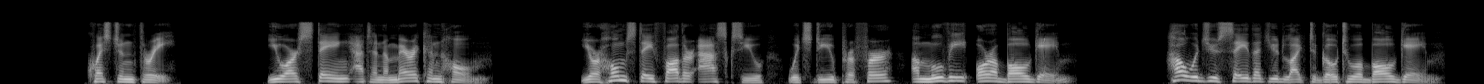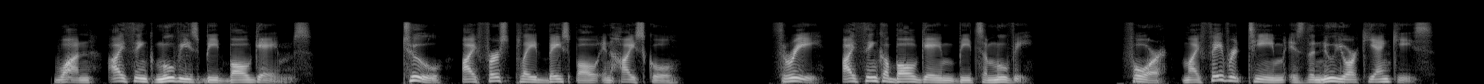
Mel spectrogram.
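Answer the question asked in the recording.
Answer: 3: I think a ball game beats a movie.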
